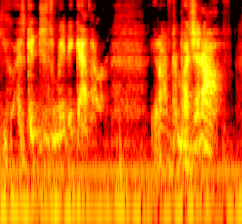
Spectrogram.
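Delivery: breathy whisper, urging the couple on; exasperated whisper to the characters; whispered plea. Retold or imitated. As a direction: whisper it like pleading at the screen.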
